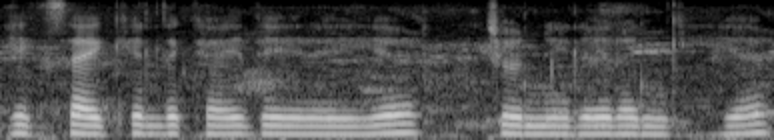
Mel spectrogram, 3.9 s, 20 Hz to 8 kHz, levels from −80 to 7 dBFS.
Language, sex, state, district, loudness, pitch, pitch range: Hindi, female, Bihar, Darbhanga, -18 LUFS, 170 Hz, 170-180 Hz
